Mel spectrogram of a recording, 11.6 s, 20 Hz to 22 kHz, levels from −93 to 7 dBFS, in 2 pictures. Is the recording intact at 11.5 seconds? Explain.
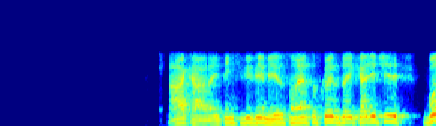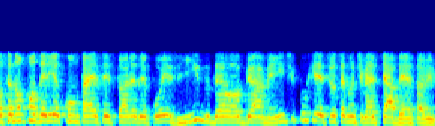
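Yes, at 11.5 seconds the speech is intact, with no fault at that moment.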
